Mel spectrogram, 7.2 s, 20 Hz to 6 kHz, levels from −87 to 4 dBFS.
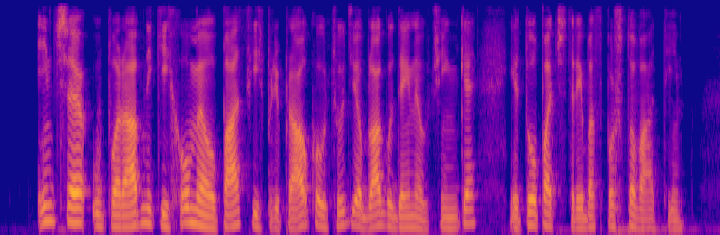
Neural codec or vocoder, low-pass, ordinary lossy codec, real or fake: vocoder, 44.1 kHz, 128 mel bands, Pupu-Vocoder; 5.4 kHz; none; fake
